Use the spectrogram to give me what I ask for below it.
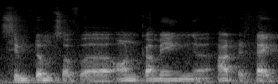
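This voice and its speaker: Audible room echo surrounds a man speaking with a very deep, low pitch and fairly even intonation. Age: 60s. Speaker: cancer survivor and counselor. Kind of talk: personal testimony in a webinar. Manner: halting, frequent filler words.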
